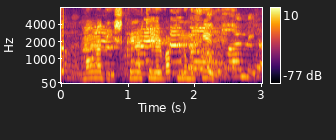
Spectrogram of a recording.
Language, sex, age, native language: Icelandic, male, 13, Icelandic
